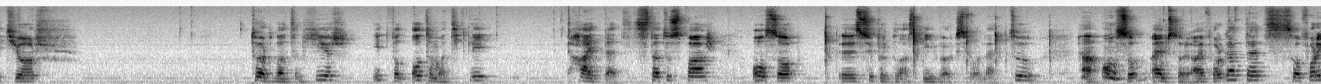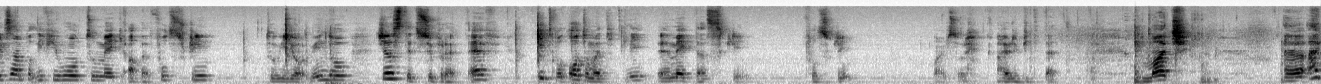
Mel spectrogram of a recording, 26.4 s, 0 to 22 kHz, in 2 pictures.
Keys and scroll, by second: 8.3 super+b, 9.8 super+b, 10.6 super+1, 16.2 super+f, 18.7 super+f.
